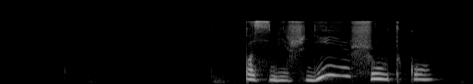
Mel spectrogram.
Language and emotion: Russian, positive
